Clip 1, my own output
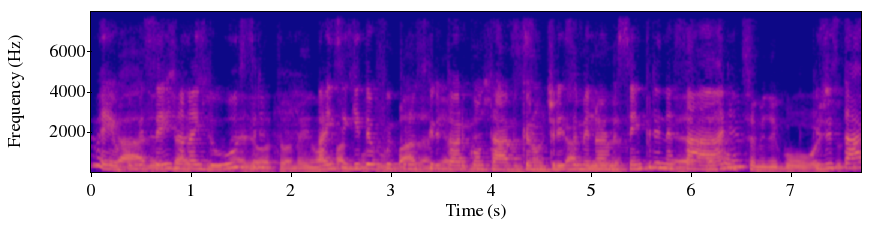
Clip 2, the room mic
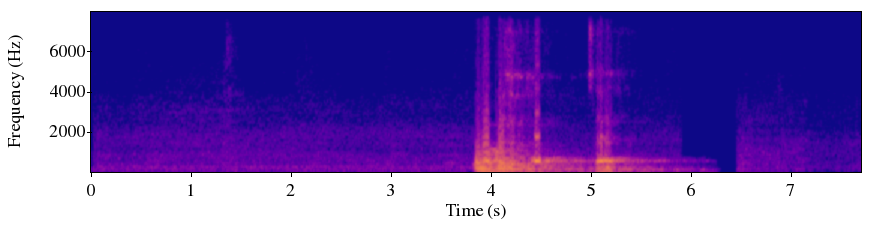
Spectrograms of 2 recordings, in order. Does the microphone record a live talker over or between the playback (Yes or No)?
Yes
